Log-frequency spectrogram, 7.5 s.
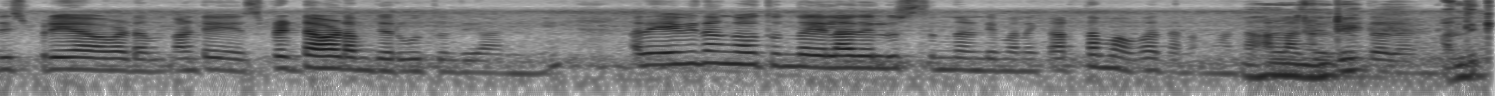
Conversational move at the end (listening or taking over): taking over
